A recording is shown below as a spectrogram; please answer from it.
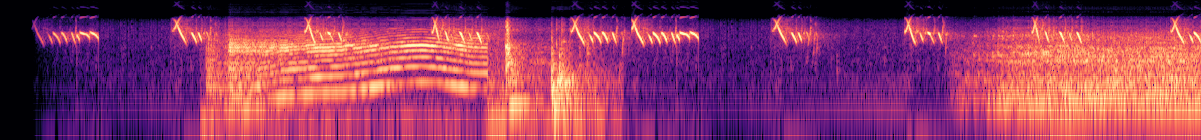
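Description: Birds chirping in short repeated chirps, with a longer pitched call rising and then falling in pitch about a second in. Near the end a steady low sound with hiss comes in under the chirps.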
